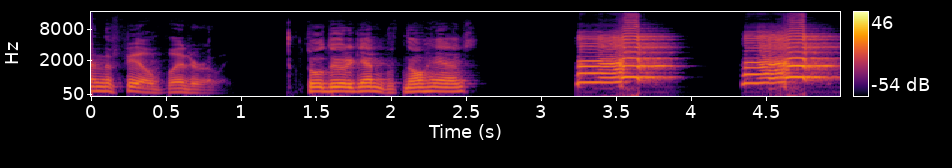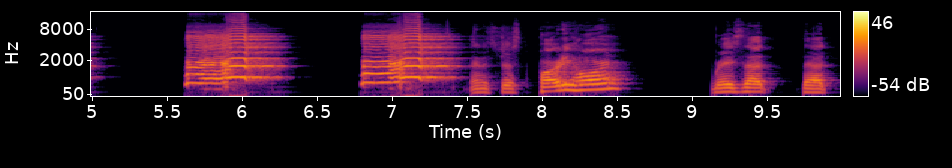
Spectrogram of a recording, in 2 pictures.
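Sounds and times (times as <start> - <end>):
speech: 0.0 - 2.6, 7.5 - 9.9
handheld goose call honks: 3.2 - 7.6.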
